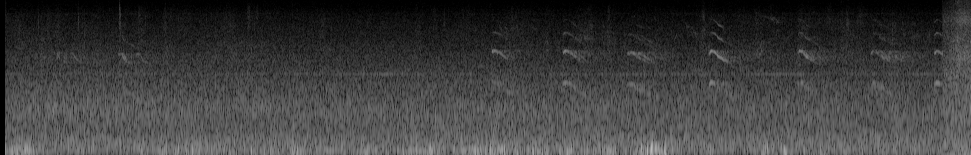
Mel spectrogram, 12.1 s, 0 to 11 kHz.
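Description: Outdoor urban background with wind buffeting the microphone, a steady low rumble throughout. A bird repeats short falling chirps, a couple early on and then regularly about once every 0.7 seconds through the second half.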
